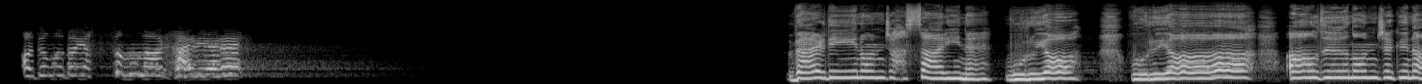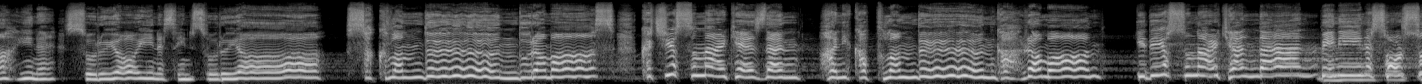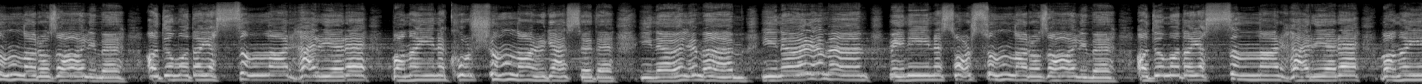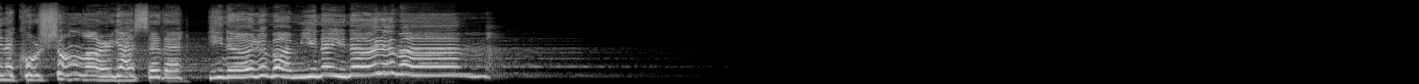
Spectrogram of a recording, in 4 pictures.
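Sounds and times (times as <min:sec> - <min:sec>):
a cappella singing: 0:00.2 - 0:03.6, 0:07.9 - 0:49.1.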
